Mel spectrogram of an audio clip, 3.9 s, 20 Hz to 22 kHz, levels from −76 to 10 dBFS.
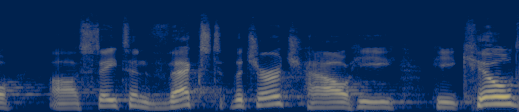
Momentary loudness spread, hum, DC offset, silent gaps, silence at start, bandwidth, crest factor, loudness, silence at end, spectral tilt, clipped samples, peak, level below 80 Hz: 11 LU; none; under 0.1%; none; 0 s; 13 kHz; 20 dB; -29 LUFS; 0 s; -4.5 dB/octave; under 0.1%; -8 dBFS; -82 dBFS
